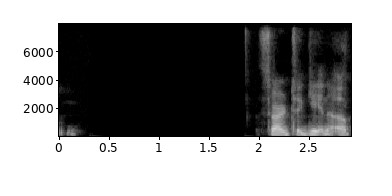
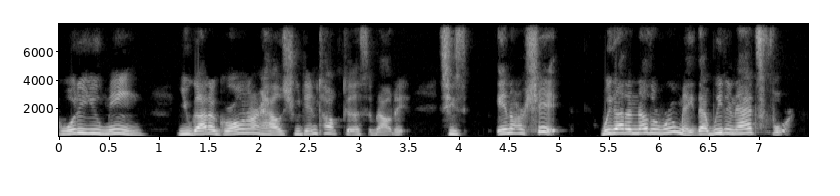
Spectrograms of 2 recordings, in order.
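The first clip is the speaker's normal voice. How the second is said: louder, higher, heated rant; angry rant; 5 semitones higher, 4 dB louder than usual. Retold or imitated. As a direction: lay into the roommate, heated. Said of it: "So I'm tweaked out".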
